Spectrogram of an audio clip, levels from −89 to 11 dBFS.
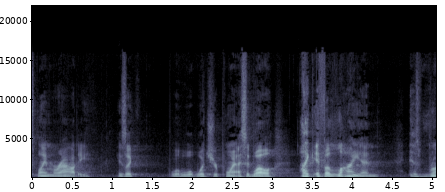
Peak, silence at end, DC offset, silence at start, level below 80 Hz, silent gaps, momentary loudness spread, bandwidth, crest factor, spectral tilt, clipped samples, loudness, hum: -2 dBFS; 0 s; under 0.1%; 0 s; -66 dBFS; none; 17 LU; 16.5 kHz; 24 dB; -5 dB/octave; under 0.1%; -25 LUFS; none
